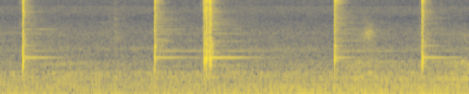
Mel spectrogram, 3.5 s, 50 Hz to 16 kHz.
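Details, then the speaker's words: Automotive 4/5-pin relay bench-tested with wires from battery to pins 85 and 86: five sharp, crisp clicks in a quiet room as the coil electromagnet pulls in, showing the coil is good. "The clicking sound you can hear when I touch the white wire to the positive battery terminal is the activation of the electromagnet inside the relay, which in return closes the switch."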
